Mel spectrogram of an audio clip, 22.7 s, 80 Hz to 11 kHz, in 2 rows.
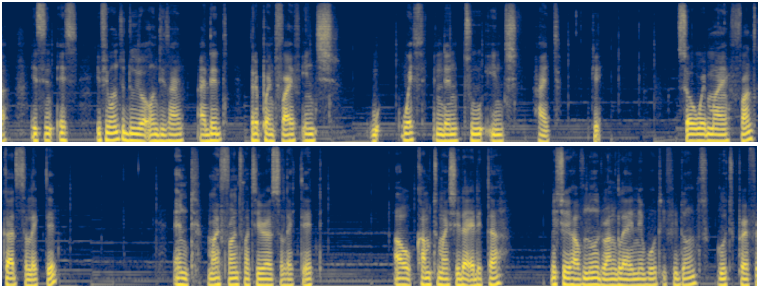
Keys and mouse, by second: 9.3 middle click, 10.0 middle click, 10.7 click, 12.7 middle click, 18.1 click, 20.6-22.1 drag.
